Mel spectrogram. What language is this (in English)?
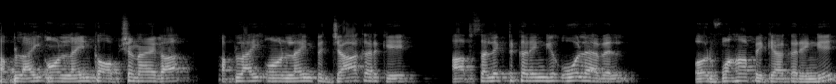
Hindi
